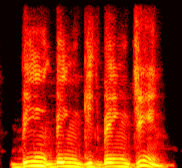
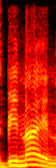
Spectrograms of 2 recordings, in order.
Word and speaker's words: benign: I think you kept pronouncing this wrongly. Benjin. Go back there, it is benign, right? Okay, even if you cannot pronounce it, is fine, but you can glue it, right? I'm not sure if I'm pronouncing correctly also, but it's not Benjin, no. Malignant versus benign tumor, right? Okay, it is not Benjin.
